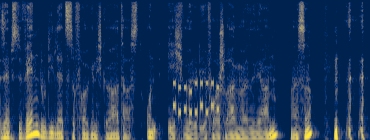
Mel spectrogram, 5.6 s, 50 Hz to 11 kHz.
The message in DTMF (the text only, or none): 925139395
